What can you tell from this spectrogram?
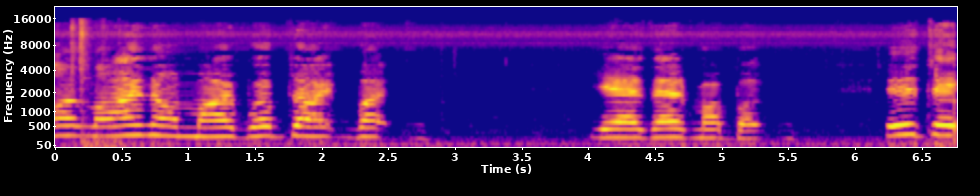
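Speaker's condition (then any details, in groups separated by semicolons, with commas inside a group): Traumatic brain injury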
